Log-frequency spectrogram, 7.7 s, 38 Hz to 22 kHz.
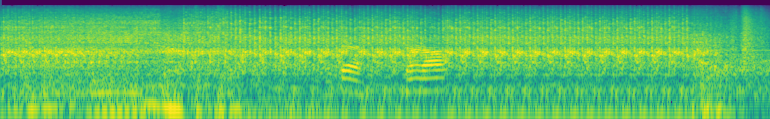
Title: F-250 diesel rough idle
